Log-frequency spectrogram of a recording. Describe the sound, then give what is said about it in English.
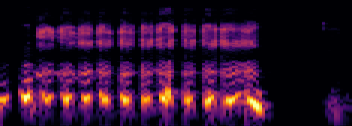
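A goat bleating sound effect played from YouTube: one long, loud, quavering bleat with a rapid wobble for nearly two seconds, then a brief faint bleat follows after a short pause. “This is called a bleeding goat sound effect.”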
